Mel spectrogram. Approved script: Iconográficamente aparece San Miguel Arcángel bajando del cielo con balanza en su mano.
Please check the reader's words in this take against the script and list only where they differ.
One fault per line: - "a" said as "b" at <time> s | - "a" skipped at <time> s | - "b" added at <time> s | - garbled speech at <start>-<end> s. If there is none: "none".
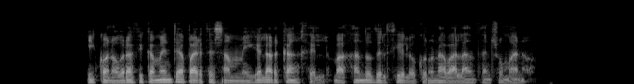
- "una" added at 4.3 s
